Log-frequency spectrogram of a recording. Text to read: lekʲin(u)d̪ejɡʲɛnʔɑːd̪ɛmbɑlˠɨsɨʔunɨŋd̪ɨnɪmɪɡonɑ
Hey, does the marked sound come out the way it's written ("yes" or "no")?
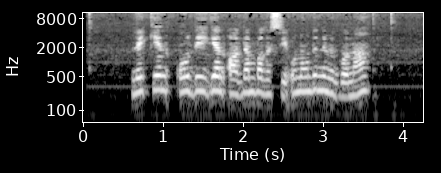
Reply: yes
